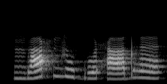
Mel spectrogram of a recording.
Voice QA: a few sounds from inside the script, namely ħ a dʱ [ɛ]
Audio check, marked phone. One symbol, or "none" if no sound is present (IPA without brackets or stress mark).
ɛ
